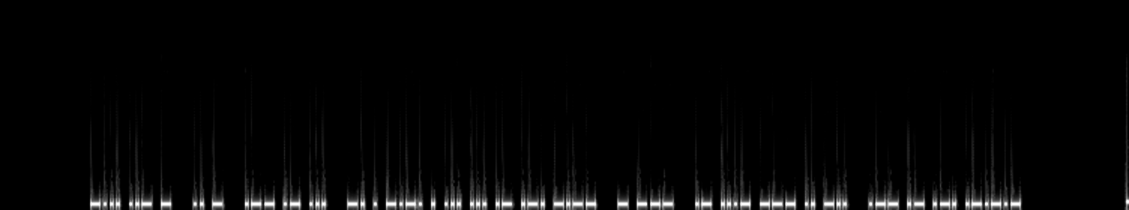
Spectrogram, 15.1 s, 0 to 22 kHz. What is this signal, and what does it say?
Morse code, heard as a keyed tone, about 28 wpm, 700 Hz. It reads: BUT IT WAS NECESSARY TO AVOID WAR.
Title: Sentences from Top 1000 Words - Review Part 6 - 28wpm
